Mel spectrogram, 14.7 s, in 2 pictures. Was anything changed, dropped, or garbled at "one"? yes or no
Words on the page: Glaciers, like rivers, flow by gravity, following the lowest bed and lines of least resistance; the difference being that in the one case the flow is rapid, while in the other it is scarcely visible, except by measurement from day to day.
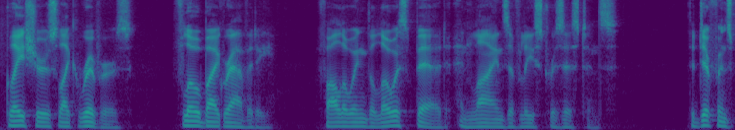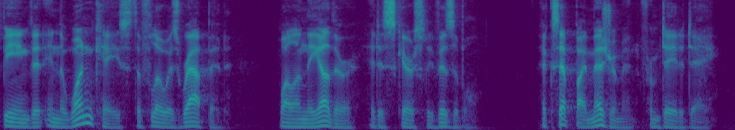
no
